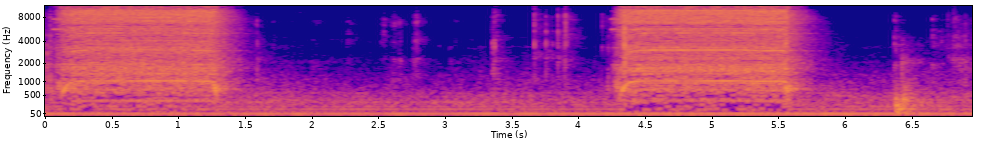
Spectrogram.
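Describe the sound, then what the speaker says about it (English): A power driver runs 13mm screws into a brush socket on a Gardiner brush: two steady, high whirring bursts of about a second each with a short pause between, close and loud, then a small click. "Screw them in fully on the socket."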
